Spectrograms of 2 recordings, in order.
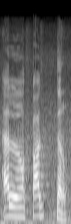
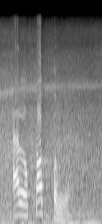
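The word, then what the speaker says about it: القدر: pertama selain itu adalah ketika mengucapkan al-qadr. Nah, kadang ra-nya kurang jelas, kurang terdengar. Al-qad. Ada ra. Dal sukun, ra sukun ya. Al-qadr. Al-qadr. Nah, seperti itu. Jadi bukan pula anzalnahu fi lailatil Qadir. Nah, qadir. Nah, itu juga kurang tepat.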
